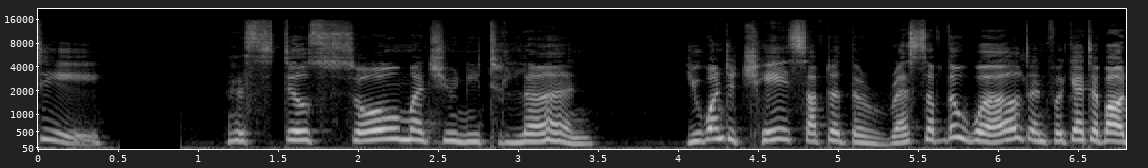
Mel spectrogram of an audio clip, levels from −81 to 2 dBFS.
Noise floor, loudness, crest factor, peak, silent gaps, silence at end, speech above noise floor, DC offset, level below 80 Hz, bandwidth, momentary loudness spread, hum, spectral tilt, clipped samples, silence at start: -53 dBFS; -26 LUFS; 20 dB; -6 dBFS; 0.50-0.88 s; 0 s; 28 dB; under 0.1%; -56 dBFS; 16 kHz; 12 LU; none; -4 dB/octave; under 0.1%; 0 s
